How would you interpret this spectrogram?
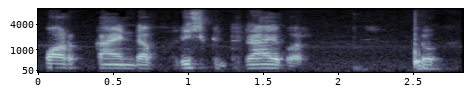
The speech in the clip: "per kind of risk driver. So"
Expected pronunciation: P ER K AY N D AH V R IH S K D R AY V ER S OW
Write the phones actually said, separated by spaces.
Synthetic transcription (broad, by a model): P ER K AY N D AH P R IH S K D R AY B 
